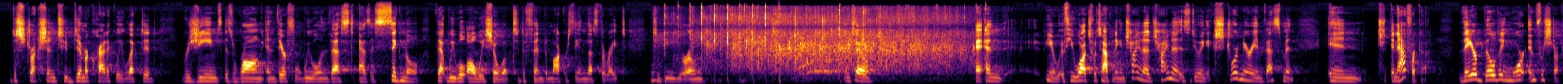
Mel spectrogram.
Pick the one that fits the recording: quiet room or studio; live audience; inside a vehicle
live audience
